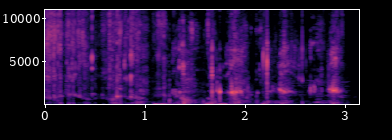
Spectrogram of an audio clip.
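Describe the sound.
Crunching and chewing on a spicy snack torn from its packet: many crisp, irregular crunches and bites follow close together at a moderate level, with no talk over them.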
